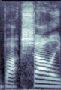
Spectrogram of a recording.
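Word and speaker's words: Bakhshali: BC and 300 ad the bakal manuscript I'm sorry that's how it's pronounced the Bak shali manuscript is the oldest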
